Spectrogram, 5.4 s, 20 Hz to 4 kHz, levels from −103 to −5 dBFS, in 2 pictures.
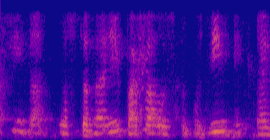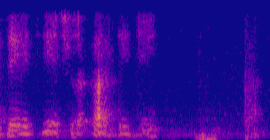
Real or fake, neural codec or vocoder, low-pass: fake; codec, 24 kHz, 0.9 kbps, WavTokenizer, medium speech release version 1; 3.6 kHz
